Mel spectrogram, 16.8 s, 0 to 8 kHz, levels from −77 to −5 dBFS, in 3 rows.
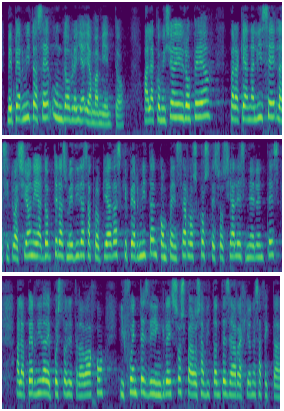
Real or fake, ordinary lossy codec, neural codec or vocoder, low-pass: real; none; none; 7.2 kHz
